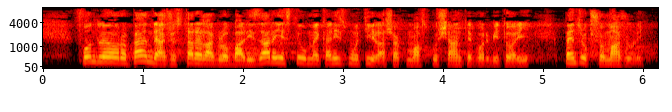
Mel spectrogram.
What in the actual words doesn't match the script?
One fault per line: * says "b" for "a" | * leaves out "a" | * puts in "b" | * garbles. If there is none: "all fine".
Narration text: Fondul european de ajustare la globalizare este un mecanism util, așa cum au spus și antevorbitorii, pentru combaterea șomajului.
* leaves out "combaterea"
